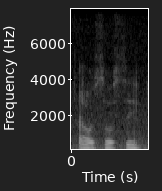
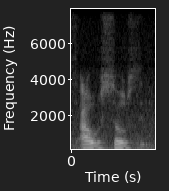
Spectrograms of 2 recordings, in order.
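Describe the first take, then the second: No difference in how they are said.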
